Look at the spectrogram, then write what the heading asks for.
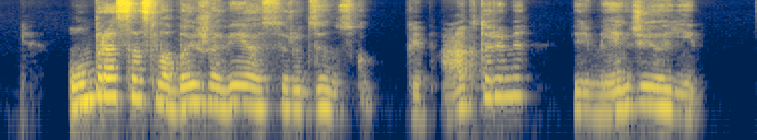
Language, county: Lithuanian, Kaunas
